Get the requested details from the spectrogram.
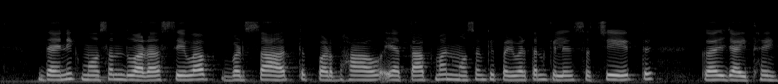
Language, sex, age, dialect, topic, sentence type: Magahi, female, 46-50, Western, agriculture, statement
